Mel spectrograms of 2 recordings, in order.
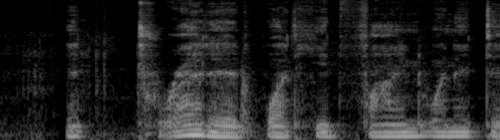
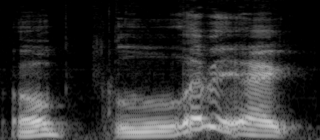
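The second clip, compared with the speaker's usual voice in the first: slow, loud, high spell cry; yelled spell; 7 semitones higher, 12 dB louder, much slower than usual. A narrator's reading. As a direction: bellow the spell slowly.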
